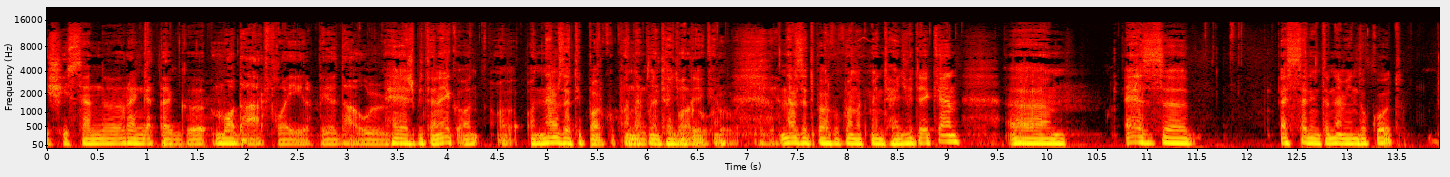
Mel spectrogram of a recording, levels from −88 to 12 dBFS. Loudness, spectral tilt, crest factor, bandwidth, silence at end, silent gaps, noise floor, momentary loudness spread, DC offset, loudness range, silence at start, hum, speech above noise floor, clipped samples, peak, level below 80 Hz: -23 LUFS; -5.5 dB/octave; 12 dB; 15.5 kHz; 0 s; none; -49 dBFS; 8 LU; under 0.1%; 2 LU; 0 s; none; 27 dB; under 0.1%; -10 dBFS; -34 dBFS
